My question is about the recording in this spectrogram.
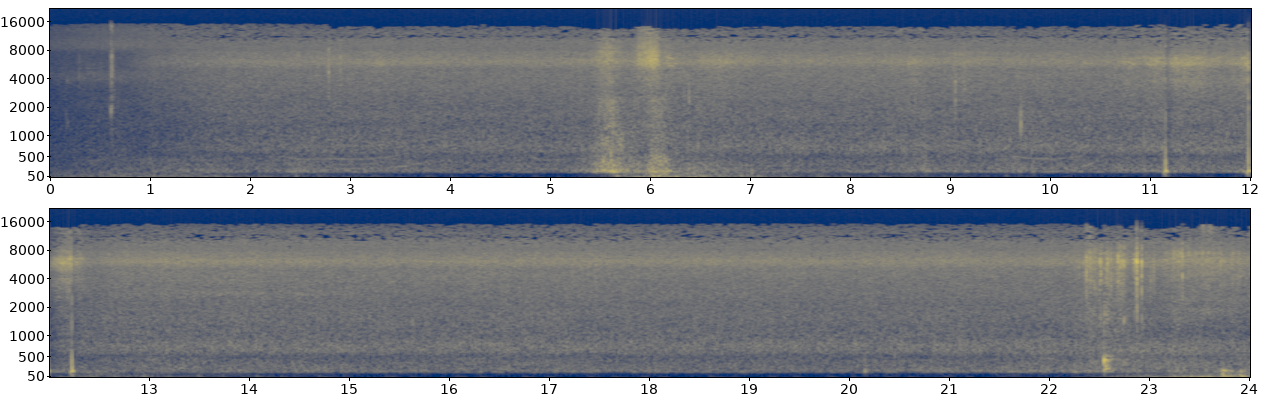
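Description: Steady rush of creek water, with a louder deeper surge of wind or handling noise about six seconds in and a few sharp clicks about halfway through.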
